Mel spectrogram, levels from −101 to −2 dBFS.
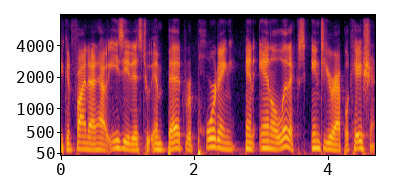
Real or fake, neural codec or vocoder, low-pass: real; none; 7.2 kHz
